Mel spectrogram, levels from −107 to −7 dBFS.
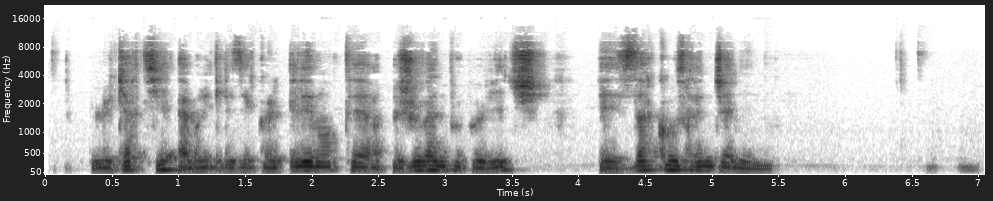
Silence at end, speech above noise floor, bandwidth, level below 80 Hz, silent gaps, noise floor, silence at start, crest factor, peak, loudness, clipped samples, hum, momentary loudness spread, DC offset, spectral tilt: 0.1 s; 52 dB; 11.5 kHz; -56 dBFS; none; -79 dBFS; 0.35 s; 22 dB; -6 dBFS; -27 LUFS; under 0.1%; none; 10 LU; under 0.1%; -4 dB/octave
